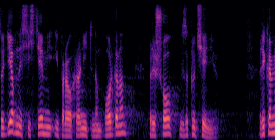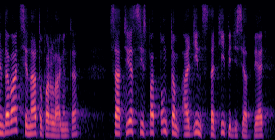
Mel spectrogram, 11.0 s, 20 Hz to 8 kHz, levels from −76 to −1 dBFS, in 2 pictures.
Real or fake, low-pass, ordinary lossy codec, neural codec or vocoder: fake; 7.2 kHz; none; codec, 16 kHz, about 1 kbps, DyCAST, with the encoder's durations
